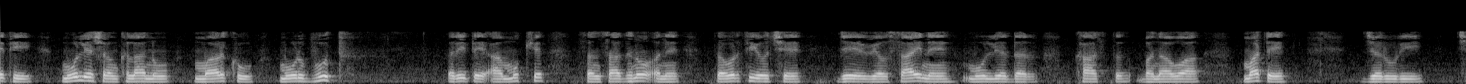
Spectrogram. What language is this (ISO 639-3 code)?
guj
